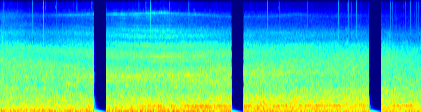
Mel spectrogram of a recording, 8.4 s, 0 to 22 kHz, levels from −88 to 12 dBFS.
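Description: Silence was inserted at the joins between 2.5-second chunks, a gap between chunks, leaving hard-edged 250 ms holes in the sound at 1.87, 4.62 and 7.37 s.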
